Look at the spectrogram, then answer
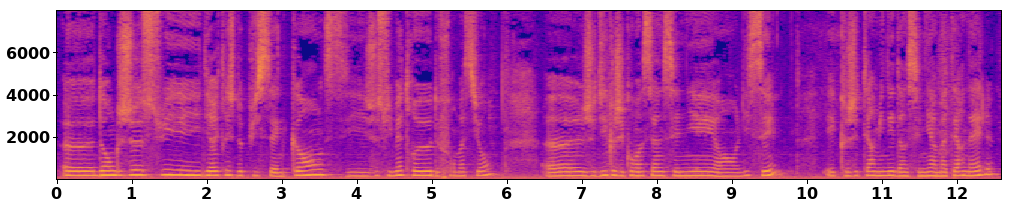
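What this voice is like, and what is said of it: Speaks with a noticeable regional accent. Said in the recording (French): “malgré mon accent”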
